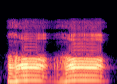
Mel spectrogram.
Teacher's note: یہ جو ہا ہے یہ بھاری ساؤنڈ کے ساتھ پڑھا جائے گا، اس کی آواز سینے سے نکلے گی، جیسے ہا، یہ طریقہ ہے۔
